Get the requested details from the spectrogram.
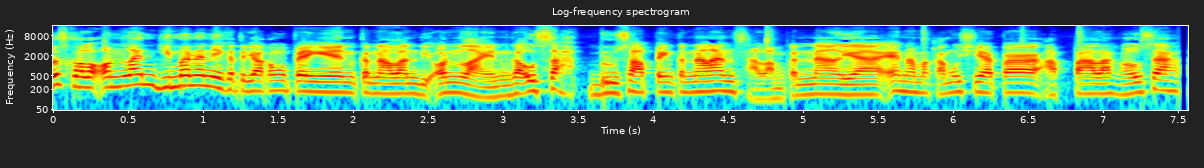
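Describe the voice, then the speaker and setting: Shrill and animated, a man talks at a very fast pace with hardly any pauses, his fairly high pitch carrying a bright, sharp tone. His intonation is lively. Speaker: dating coach. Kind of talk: online course preview.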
